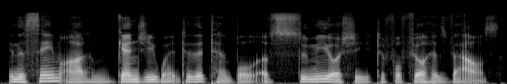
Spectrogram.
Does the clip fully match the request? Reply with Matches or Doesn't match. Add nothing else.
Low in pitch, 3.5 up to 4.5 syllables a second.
Matches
